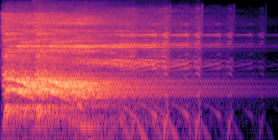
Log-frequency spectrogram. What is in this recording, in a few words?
VOICEFX TEKNO 140, Techno, Voice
